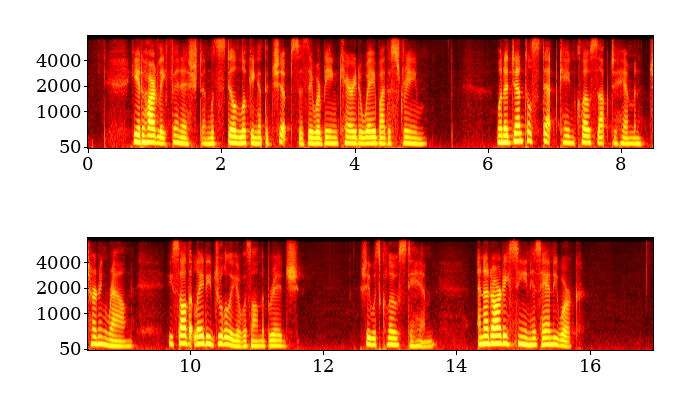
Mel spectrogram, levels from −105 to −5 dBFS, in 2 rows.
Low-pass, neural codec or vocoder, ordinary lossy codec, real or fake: 7.2 kHz; codec, 16 kHz, 2 kbps, X-Codec, HuBERT features, trained on LibriSpeech; Opus, 64 kbps; fake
